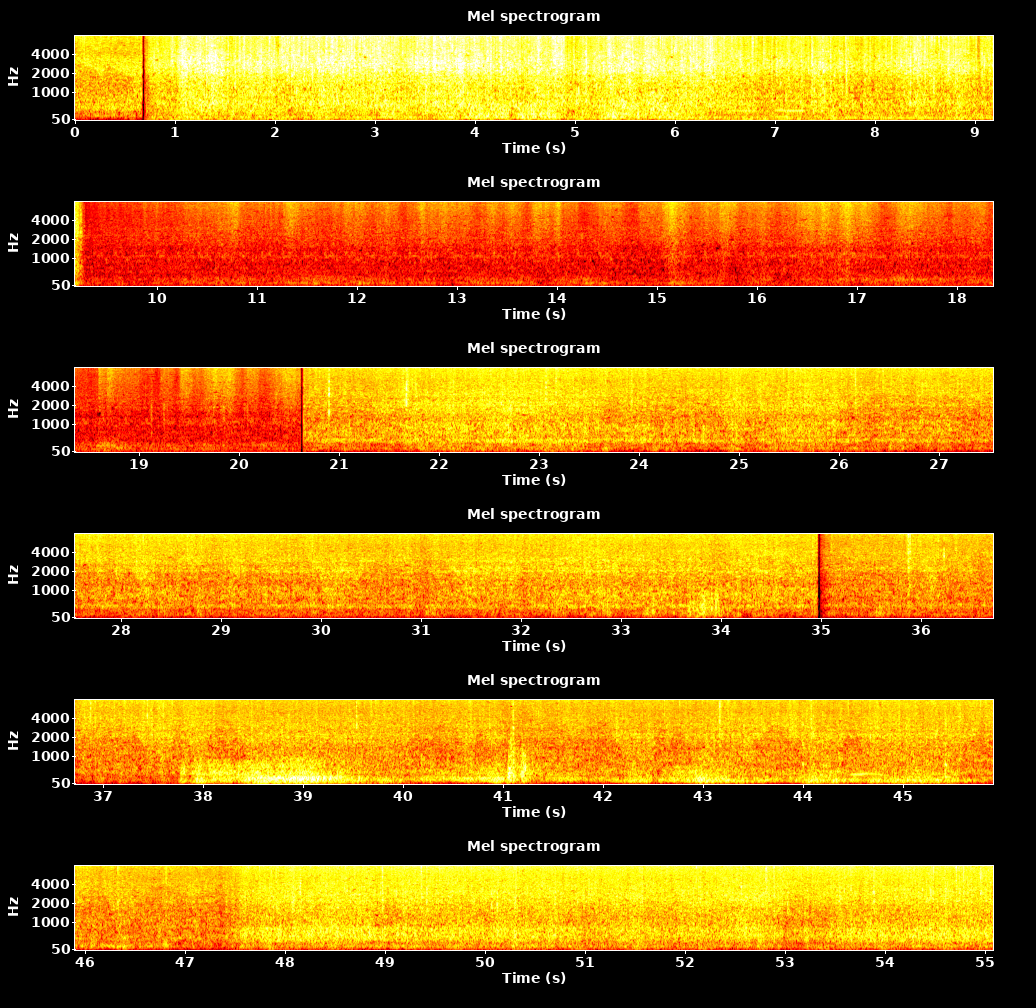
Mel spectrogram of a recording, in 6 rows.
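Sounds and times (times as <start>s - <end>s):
heavy rain: 0.0s - 18.9s, 19.8s - 55.0s
low rumble: 0.6s - 26.7s.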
